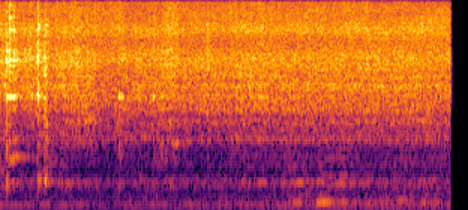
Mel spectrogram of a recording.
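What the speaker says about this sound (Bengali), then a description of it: "একটু নাড়ানাড়ি করে হালকা ভাজা ভাজা করে হলুদ টলুদ সব দিয়ে দিচ্ছে।" Vegetables with turmeric and beetroot stir-fried for pav bhaji, a steady close sizzle with spoon scraping and stirring throughout, loud and continuous until an abrupt stop.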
